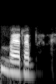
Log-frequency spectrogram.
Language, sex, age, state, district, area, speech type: Marathi, female, 30-45, Maharashtra, Washim, rural, conversation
